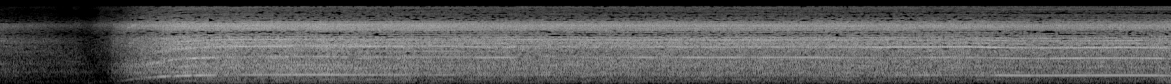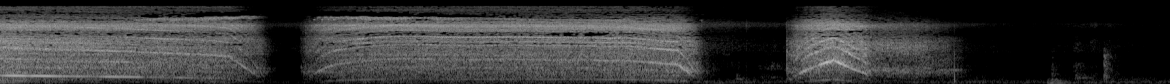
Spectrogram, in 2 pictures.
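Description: Buildskill 13 mm impact drill drilling into a concrete wall: a steady motor whine over the noise of the bit cutting. It sounds in one long run of about thirteen seconds, its pitch sagging a little near the end, then after a short stop a second run of about four seconds. Then comes a brief trigger pull that spins up and winds straight down.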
